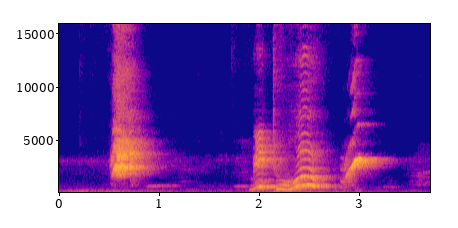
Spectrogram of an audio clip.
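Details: A baby parrot, described as moody, talking: a short high squeaky note, then a run of voice-like syllables with shifting rising and falling pitch, ending in a clear upward-sweeping squeal.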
